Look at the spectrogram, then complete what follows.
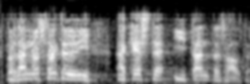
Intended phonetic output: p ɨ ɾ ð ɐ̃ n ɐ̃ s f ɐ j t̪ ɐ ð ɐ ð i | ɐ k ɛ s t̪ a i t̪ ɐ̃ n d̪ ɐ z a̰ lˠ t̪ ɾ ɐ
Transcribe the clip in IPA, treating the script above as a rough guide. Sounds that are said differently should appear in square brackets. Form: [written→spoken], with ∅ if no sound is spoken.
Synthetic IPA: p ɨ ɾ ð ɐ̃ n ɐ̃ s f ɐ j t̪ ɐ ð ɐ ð i | ɐ k ɛ [s→ʃ] t̪ [a→ɐ] i t̪ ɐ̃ n [d̪→t̪] ɐ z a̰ lˠ t̪ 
